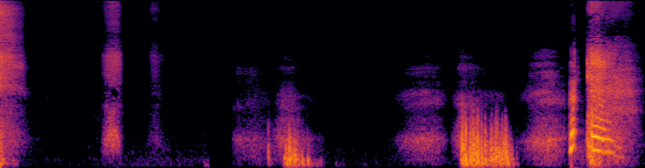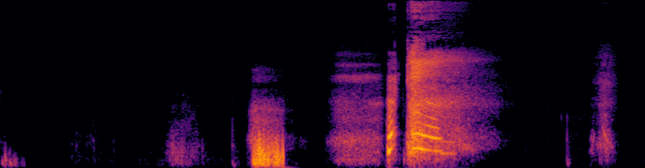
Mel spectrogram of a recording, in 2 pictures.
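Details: Gasping build-ups and about three forceful wet sneezes with sniffs and sighs between; wet, snotty sneezing with a head cold.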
